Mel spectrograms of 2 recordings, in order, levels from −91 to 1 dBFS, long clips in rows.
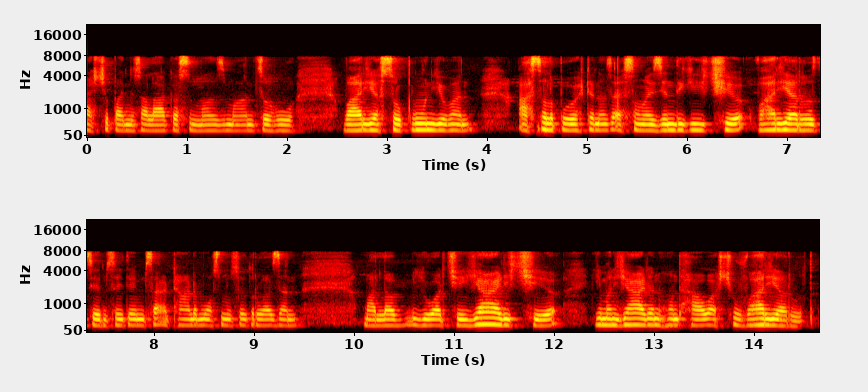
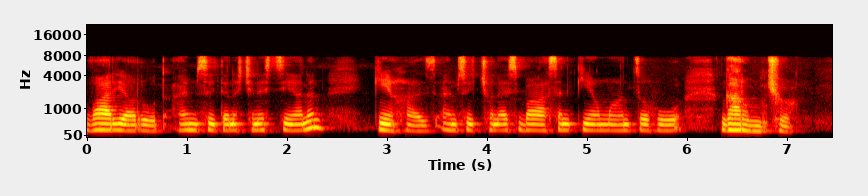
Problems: background sounds at intervals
